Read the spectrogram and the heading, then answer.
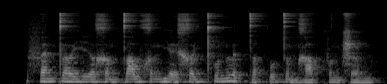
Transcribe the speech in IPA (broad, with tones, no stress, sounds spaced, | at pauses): f ɛ˧ n t̪ əː˧ j i˨˩˦ ə̯ x ə˨˩˨ m t̪ a˧˥ w x ə˧˥ ŋ j e˨˩˦ x ə˧˥ j t̪ʰ u˧˥ n l ɨ˨˩ t̚ t̪ a˨˩ t̚ ʔ u˧˥ t̪ ə˨˩˨ m ɣ aː˨˩ t̚ f ə˨˩ ŋ ʂ ə˨˩˨ m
